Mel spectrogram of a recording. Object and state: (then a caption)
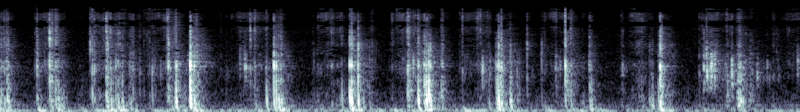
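Bar soap scratched with nails. Long nails scratch across the grooved top of a solid yellow bar of soap. The result is a quick run of dry, crackling scrapes and taps, each a short broadband burst with a bright edge that stops almost at once, over a faint background.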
